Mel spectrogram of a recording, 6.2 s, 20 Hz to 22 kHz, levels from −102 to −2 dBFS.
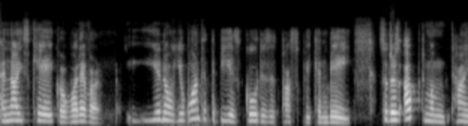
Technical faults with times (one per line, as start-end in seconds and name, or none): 1.31-1.55 call audio freeze
1.59-1.82 short concealed packet loss
2.26-5.46 call bitrate drop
